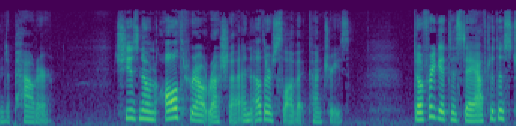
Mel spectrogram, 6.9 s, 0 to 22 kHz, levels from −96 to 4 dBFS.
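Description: Nothing technically wrong turns up anywhere in this speech recording, so there are no fault times or causes to report.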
